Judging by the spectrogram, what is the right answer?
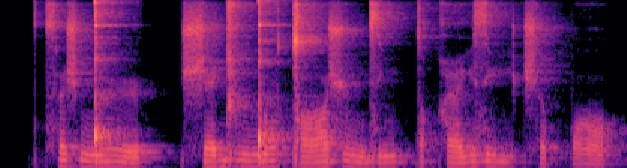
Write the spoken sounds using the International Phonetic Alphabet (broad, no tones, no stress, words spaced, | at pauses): t͡sʰəːʃŋ͡ǃʏː | ʃɛ d͡ʑuŋ͡ǃoːǀɒːʃʏːn d͡ziŋtːʏqʰiːziː t͡ʃʰəpːɔ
